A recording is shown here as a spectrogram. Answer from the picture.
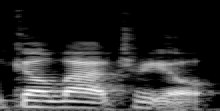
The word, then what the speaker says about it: Galadriel: I think I've heard most people put the accent on the second syllable, so it'd be Galadriel, but okay, god.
